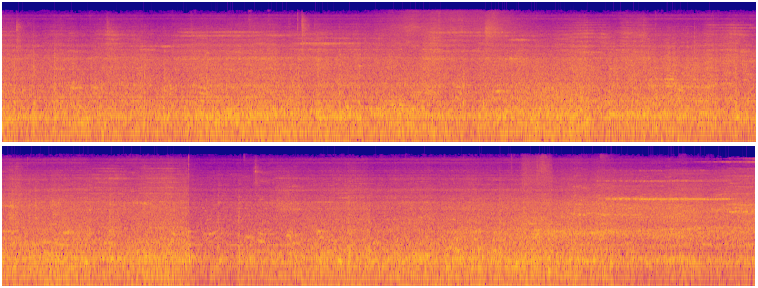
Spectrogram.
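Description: A pair of coupled TGV trainsets rolling past at close range: a steady rumble of wheels on rail, with thin high wheel squeals coming and going and a longer squeal tone near the end.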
